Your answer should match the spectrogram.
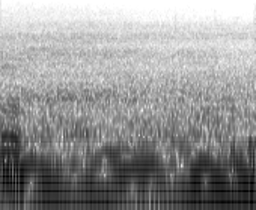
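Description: A motor vehicle's engine running steadily at an even speed.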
